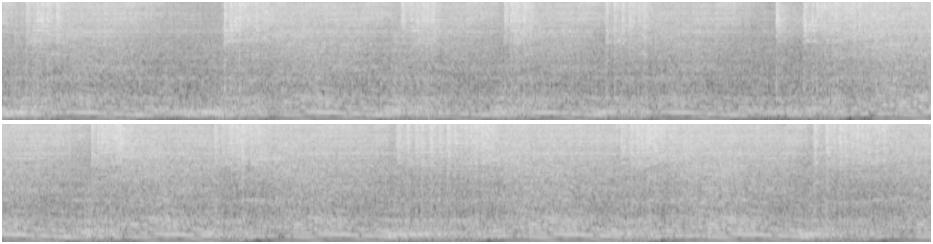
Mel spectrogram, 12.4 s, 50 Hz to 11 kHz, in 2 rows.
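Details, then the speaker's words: 1986 Honda CR125 two-stroke after pilot jet diagnosis, air screw about four turns out. Sharp, crisper throttle blips with slight breakup on return; still a bit rich because the 62 pilot jet is too big. "all right that sounds a lot better you can see right off the throttle it's really crispy so it was definitely the pilot jet so we are like four turns out on the air screw so that's allowing more air to come in what that tells me is that the pilot jet is too big uh for this bike right now"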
